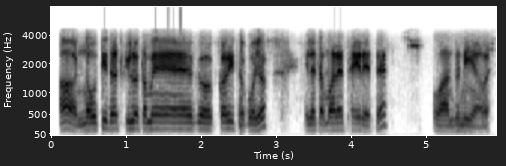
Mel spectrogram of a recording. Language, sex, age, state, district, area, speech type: Gujarati, male, 30-45, Gujarat, Ahmedabad, urban, conversation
